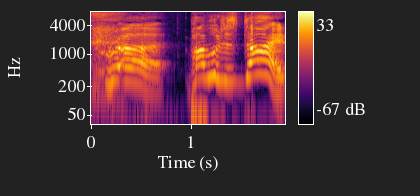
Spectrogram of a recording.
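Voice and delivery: shocked outburst, high and slow.

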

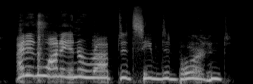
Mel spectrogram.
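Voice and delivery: very high, tiny jungle goblin voice. Voicing a small jungle goblin answering a call at the door: small jungle goblin voice. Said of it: "you see the small jungle goblin standing in front".

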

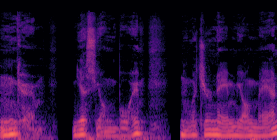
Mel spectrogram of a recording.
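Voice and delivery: gentle, soft, coaxing, soothing voice. Retelling how a lady calmed a shaking young man: imitating her healer voice. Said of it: "talking in this voice".

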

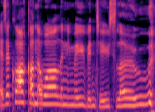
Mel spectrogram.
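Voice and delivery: put-on Sheffield accent, slow and drawn out. Describing northerners in a show set in a Sheffield council estate, in a Sheffield accent. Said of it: "That's my Sheffield accent".

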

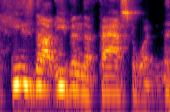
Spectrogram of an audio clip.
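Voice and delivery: acted-out, thrilled, excited, swooping call-out. Retelling a cheer at a long touchdown run: imitating his own yell. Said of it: "I just yelled out".

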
